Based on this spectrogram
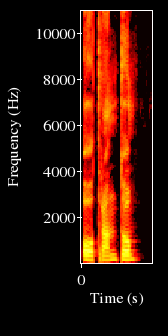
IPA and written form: ˈɔtranto (Otranto)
